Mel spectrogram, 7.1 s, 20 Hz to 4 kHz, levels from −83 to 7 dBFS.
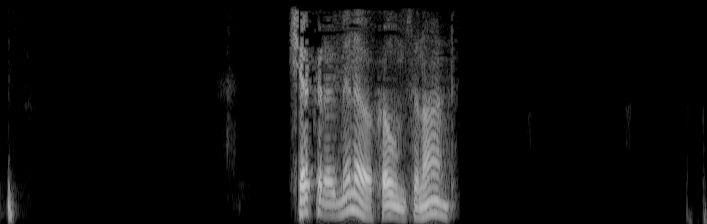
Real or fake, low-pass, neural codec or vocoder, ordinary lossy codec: fake; 3.6 kHz; codec, 16 kHz, 0.5 kbps, X-Codec, WavLM features, trained on Multilingual LibriSpeech; AAC, 16 kbps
